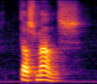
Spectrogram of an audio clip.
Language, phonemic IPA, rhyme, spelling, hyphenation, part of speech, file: Dutch, /tɑsˈmaːns/, -aːns, Tasmaans, Tas‧maans, adjective, Nl-Tasmaans.ogg
- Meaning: Tasmanian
